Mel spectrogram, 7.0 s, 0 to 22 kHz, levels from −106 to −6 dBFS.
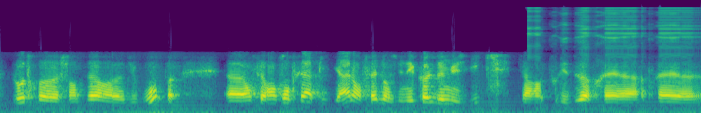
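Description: From 5.28 s to 7.01 s, imaging from sample-and-hold upsampling appears: the sound seems to come from an 8 kHz original held sample by sample without smoothing. A metallic fizz fills 4 to 8 kHz at about 16 dB down. Unlike steady hiss, it tracks the sound's level and mirrors its pitch movement.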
